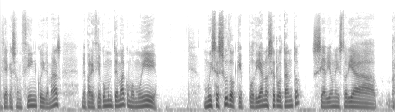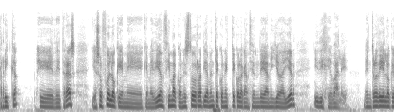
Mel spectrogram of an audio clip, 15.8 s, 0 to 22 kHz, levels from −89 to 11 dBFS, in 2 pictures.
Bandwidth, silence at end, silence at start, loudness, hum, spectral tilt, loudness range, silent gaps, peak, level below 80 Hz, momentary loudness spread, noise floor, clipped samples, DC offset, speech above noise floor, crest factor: 15 kHz; 0 s; 0 s; -30 LUFS; none; -6 dB/octave; 3 LU; none; -10 dBFS; -54 dBFS; 10 LU; -59 dBFS; under 0.1%; under 0.1%; 30 dB; 18 dB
